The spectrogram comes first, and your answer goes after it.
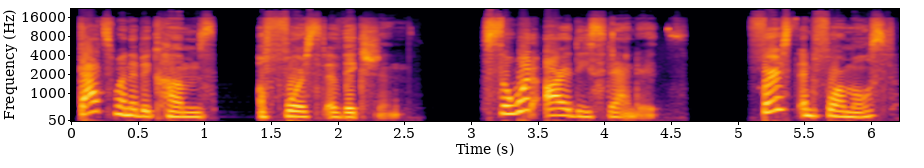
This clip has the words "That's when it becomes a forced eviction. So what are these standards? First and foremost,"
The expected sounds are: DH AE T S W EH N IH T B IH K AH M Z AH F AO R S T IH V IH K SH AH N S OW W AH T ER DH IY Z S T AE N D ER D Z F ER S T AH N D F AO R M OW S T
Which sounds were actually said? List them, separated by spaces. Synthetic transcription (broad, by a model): DH AE T S W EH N IH T B IH K AH M Z AH F AO R S T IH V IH K SH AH N S OW W AH T ER DH IY Z S T AE N D ER D Z F ER S T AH N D F AO R M OW S T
